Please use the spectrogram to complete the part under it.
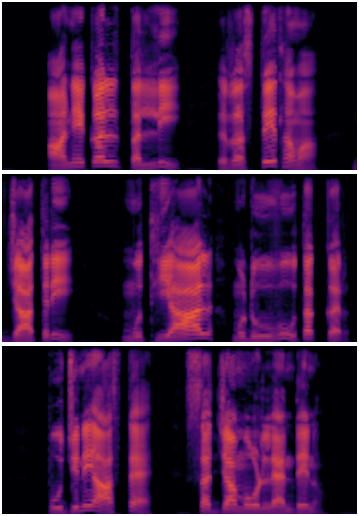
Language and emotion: Dogri, neutral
